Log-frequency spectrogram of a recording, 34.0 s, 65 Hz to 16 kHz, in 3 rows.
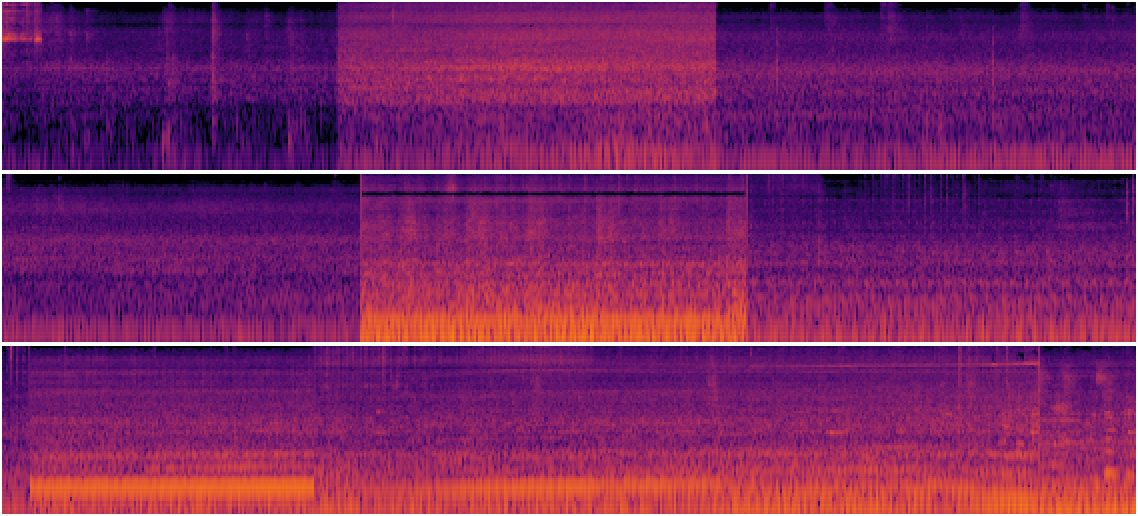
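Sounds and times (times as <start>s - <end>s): diesel railcar engine hum: 3.4s - 34.0s.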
